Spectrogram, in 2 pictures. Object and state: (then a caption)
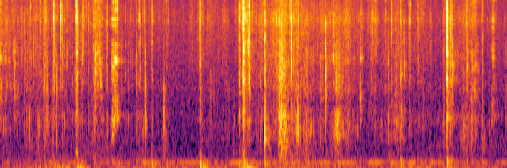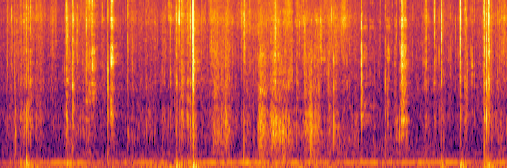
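Dry bar soap being shaved. A solid pink rectangular bar of dry soap, held in one hand with long glittery nails, is shaved and scraped with a metal utility knife blade, leaving a pile of shavings below. Quick, dry, crackling scrapes and sharp bright clicks repeat throughout over a low, steady hum.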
